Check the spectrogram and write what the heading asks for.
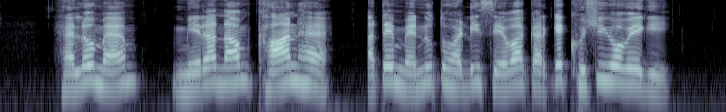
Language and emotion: Punjabi, happy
